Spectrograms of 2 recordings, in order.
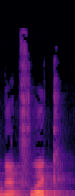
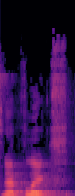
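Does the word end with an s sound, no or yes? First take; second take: no; yes. First: The word ends without an s sound. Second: The word ends with an s sound. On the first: There is only one show to watch. "He calls it Netflix. Like there's just one show on there" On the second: There are many shows to watch. "there's an S at the end because there's a bunch of flicks"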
